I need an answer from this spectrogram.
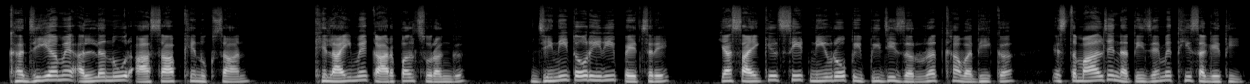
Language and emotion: Sindhi, neutral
